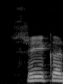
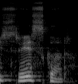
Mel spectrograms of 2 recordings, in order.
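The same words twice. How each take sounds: First: श्रेयकर without the s; wrong pronunciation. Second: श्रेयस्कर with 's' before कर; correct pronunciation. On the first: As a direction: leave स out of श्रेयकर. (श्रेयकर, स के बिना) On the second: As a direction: sound the स in श्रेयस्कर, falling. (श्रेयस्कर में स का साफ़ उच्चारण) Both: Shown as a demonstration. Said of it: "श्रेयकर नहीं".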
